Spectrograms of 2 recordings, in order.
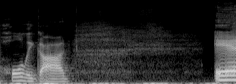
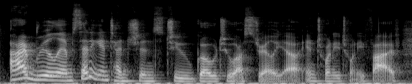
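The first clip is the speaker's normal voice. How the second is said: usual speaking voice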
